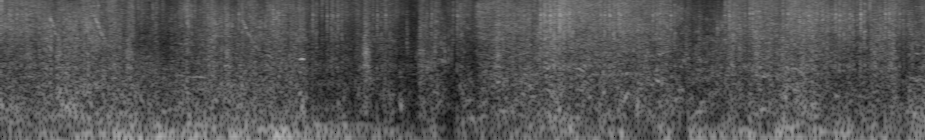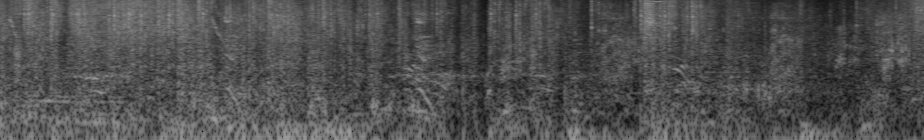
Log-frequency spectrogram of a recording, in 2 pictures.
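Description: Weapons strike and thud in rapid blows.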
